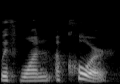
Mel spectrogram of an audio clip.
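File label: "with one accord", English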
